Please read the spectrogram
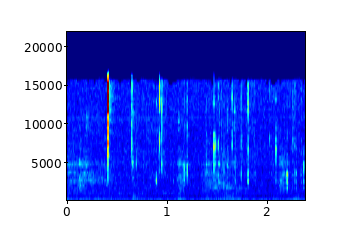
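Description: Near silence: a faint steady low hum, with one faint click about half a second in.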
